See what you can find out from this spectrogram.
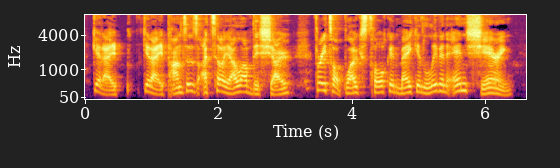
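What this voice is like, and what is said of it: Exaggerated Australian bogan accent. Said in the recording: “put on an accent ... slightly more bogan ... Aussie bogan”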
